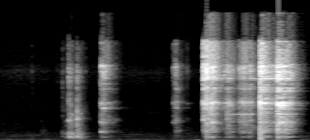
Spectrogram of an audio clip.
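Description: Whiskey stones clink into glasses, a few light separate taps followed by a brighter cluster of clattering stone-on-glass knocks, close and fairly quiet with no talk.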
